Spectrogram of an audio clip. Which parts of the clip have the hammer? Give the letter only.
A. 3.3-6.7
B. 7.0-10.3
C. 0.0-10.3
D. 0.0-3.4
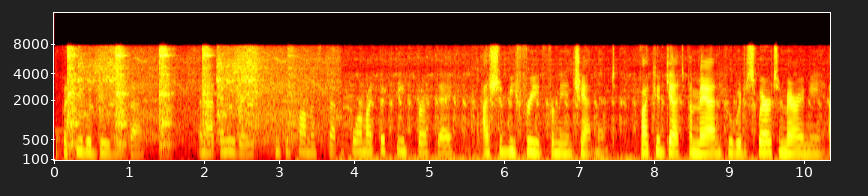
D.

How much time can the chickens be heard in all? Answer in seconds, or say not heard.
not heard.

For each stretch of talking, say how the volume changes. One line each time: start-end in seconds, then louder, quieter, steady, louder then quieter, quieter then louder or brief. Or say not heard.
0.0-10.3 louder.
